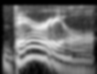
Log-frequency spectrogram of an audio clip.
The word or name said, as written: burial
